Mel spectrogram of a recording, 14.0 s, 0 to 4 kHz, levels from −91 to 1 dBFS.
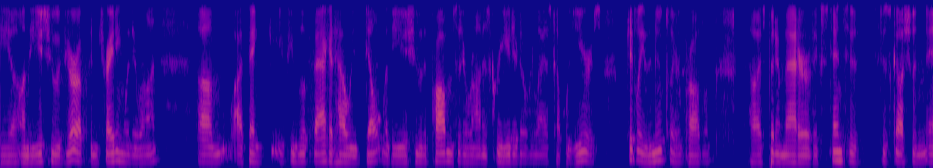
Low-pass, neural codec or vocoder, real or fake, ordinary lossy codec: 3.6 kHz; codec, 16 kHz, 4 kbps, X-Codec, HuBERT features, trained on general audio; fake; AAC, 32 kbps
